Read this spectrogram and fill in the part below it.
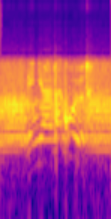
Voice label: aircraft damaged, mood low, speech ru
